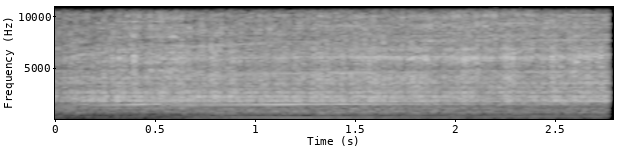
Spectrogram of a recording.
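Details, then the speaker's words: Yard-sale $5 sewing machine motor (rewired) powering a homemade universal pillar tool, used to drill ash pan sheet metal: steady even whir with constant hiss, not too loud, lower pitch than a Dremel; running normally. "so it's not terribly loud what I like about it is it's not as high pitched as my Dremel so it's funny the pitch changes when you go into drilling mode"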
